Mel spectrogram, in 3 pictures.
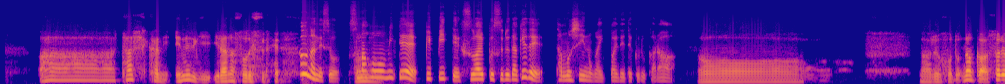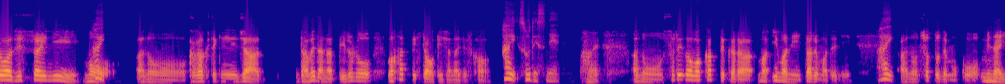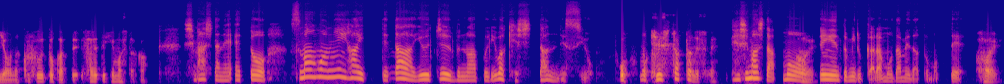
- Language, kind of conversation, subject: Japanese, podcast, 短尺動画の流行は注意力に影響するとお考えですか？
- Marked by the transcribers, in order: laughing while speaking: "ですね"; drawn out: "ああ"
